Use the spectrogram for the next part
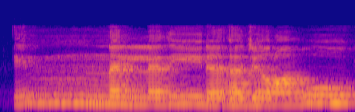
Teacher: ان میں نون مشدد ہے، یہ غنہ ہے، اس کی زبر کو الذین کے لام سے ملانا ہے، دال نرمی سے پڑھنا ہے، 2 حرکات لمبا کرنا ہے.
